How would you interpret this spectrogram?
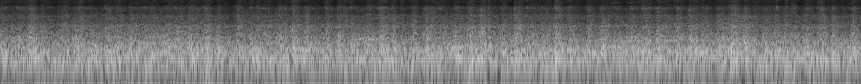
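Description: Constant mechanical rattle with a loose clacking, roughly under one beat a second, over the running escalator; cause unclear.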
